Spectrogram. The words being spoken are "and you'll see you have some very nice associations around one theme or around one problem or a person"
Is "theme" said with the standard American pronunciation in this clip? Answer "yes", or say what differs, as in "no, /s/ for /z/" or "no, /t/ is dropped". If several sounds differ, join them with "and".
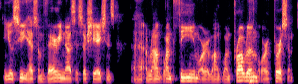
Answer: yes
